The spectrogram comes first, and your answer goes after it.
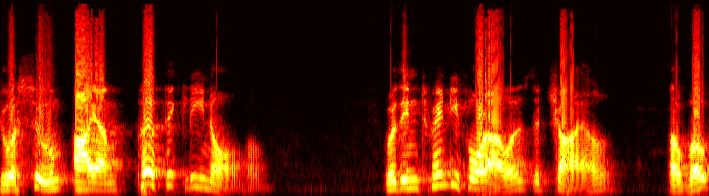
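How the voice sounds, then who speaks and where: Lively in intonation, a man speaks in a fairly high voice with vocal fry. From Barbados. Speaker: spiritual lecturer. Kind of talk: lecture to live audience.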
